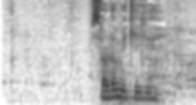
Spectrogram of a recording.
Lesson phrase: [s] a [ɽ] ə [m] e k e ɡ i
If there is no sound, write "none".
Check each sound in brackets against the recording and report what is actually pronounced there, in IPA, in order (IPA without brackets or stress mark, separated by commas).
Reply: s, ɽ, m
